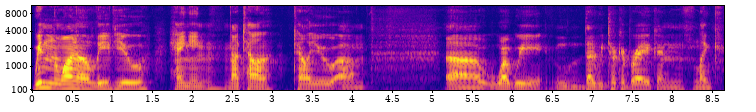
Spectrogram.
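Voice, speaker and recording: A young adult man co-hosts a podcast, chatting casually in a lowish, steady, smooth voice at a slow pace. He rambles with plenty of ums and uhs and laughs often.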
